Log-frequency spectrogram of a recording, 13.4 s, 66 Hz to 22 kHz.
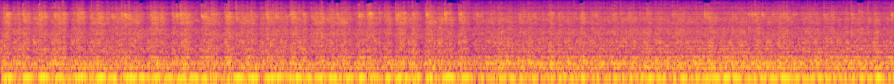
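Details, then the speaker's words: Boosted big-block Chevy race engine after timing-chain failure repair with new cam, fired up for brief run: deep, steady V8 rumble with firm, even beat and no knocks or rattles; healthy running after rebuild. "So, all right, guys. Appreciate it, Brandon. It was fun. We got it fired up, baby."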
